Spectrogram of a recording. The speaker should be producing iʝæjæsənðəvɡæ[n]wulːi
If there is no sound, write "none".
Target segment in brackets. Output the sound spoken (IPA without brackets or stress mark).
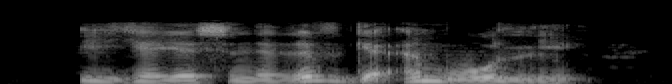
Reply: m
